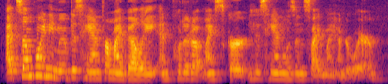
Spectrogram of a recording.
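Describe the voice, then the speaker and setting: A woman reads her own written statement aloud in a measured, halting way. She sounds strained, working to keep her composure. Her voice has a middling pitch and carries a noticeable room echo. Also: very animated. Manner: measured, halting reading with pauses. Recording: echoey room.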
